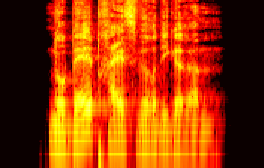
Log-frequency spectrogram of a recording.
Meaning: strong dative masculine/neuter singular comparative degree of nobelpreiswürdig
- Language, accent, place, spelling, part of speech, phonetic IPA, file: German, Germany, Berlin, nobelpreiswürdigerem, adjective, [noˈbɛlpʁaɪ̯sˌvʏʁdɪɡəʁəm], De-nobelpreiswürdigerem.ogg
